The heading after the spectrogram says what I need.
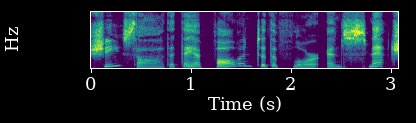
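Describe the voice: Someone doing plain reading aloud.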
